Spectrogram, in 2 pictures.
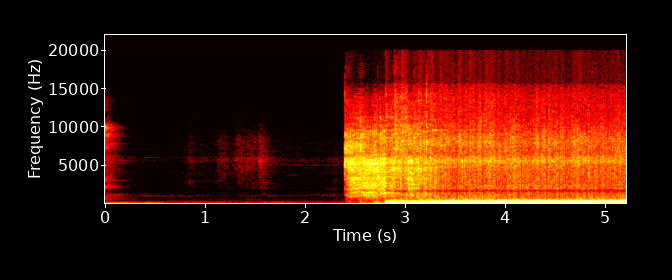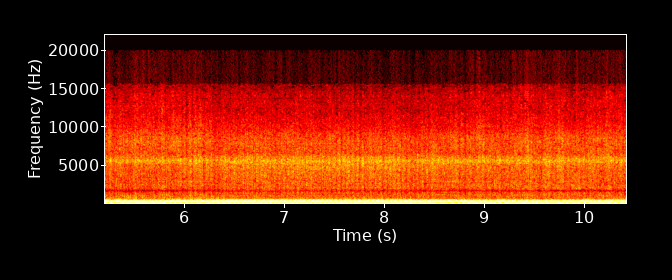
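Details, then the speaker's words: Rebuilt, previously wrecked Ducati V2 Bayliss firing for the first time in three or four months on a weak battery, with smoke from the rear header, likely cleaning products. After two quiet seconds the V-twin fires and settles into a steady, even, lumpy idle with no knocks or misses. "She runs, finally, after 3 or 4 months. But there is smoke coming off the side. How awesome is that? That sounds wicked."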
